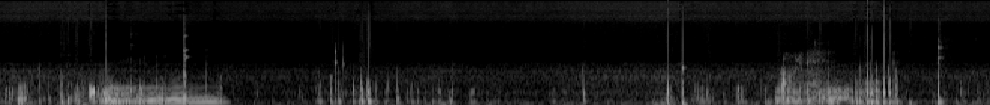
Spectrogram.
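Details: Person with diarrhea and an upset stomach: loud, nearly continuous gurgling and rumbling with bubbly pops, hyperactive bowel sounds (borborygmi).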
